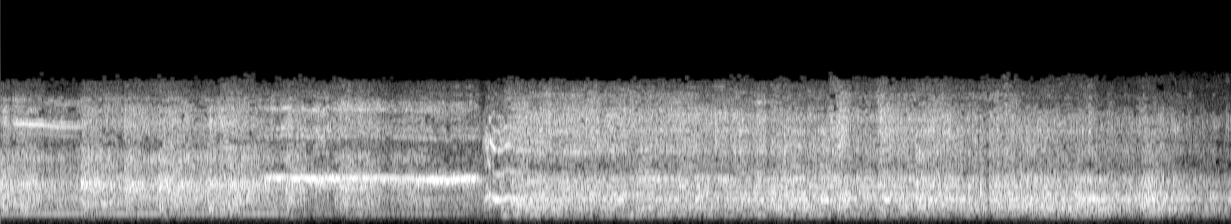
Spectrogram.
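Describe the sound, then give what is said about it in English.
A car crash: a steady mechanical roar with a rising, whining tone that breaks off abruptly partway through into a rougher, clattering rumble, loud throughout with no voices. “Holy Toledo, what a crash.”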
